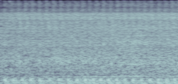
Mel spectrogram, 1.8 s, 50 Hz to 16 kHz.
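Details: Yamaha Mio M3 125 injection scooter, previously hard to start and stumbling or stalling when throttled, idling after its injector was cleaned with carburetor cleaner: even, quick low putter with a light steady clatter, no stumbles or dropouts. Idles smoothly and healthy.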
